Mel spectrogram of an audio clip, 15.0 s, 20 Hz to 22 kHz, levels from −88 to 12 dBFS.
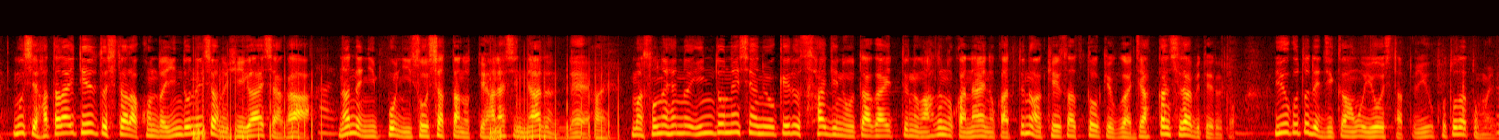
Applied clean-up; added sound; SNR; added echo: none; Fart; 9 dB; none.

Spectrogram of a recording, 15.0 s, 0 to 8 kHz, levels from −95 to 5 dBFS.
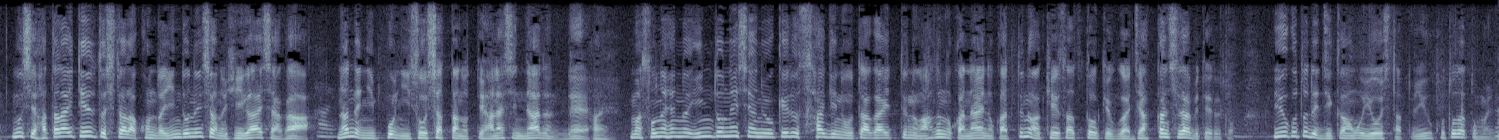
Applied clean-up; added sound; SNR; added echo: none; none; none; none.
